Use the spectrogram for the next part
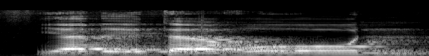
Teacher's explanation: യബ്തഗൂൻ, ഇതിലുള്ള ഗൈനിന് ഇസ്തിഅലാഇൻ്റെ അക്ഷരമായതുകൊണ്ട് തഫ്ഖീം കൊടുക്കുക, തടിപ്പിക്കുക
